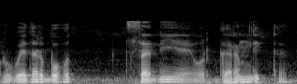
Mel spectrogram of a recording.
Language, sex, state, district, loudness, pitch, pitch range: Hindi, male, Arunachal Pradesh, Lower Dibang Valley, -17 LUFS, 105 Hz, 100-110 Hz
